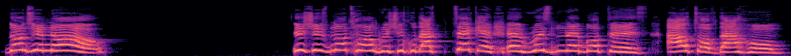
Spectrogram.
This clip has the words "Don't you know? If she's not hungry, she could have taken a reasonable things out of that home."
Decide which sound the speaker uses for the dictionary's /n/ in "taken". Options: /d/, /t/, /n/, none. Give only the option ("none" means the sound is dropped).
none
